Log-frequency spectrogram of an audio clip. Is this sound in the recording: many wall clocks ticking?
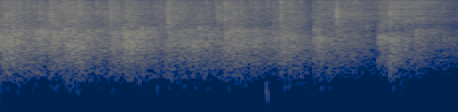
no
